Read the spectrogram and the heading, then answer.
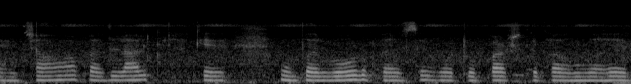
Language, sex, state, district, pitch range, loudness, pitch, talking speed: Hindi, female, Bihar, Gopalganj, 185-200 Hz, -36 LUFS, 190 Hz, 115 wpm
